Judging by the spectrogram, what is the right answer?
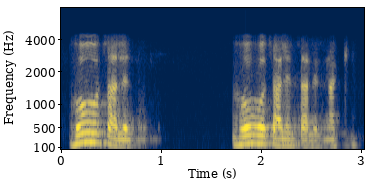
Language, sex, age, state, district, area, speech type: Marathi, male, 18-30, Maharashtra, Buldhana, rural, conversation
